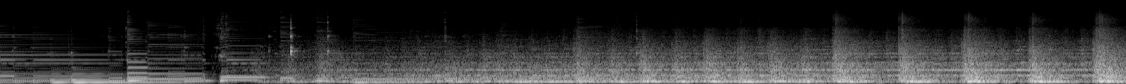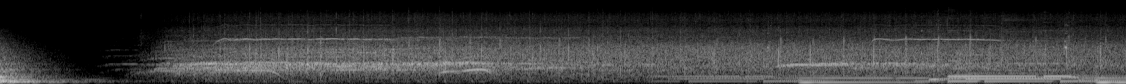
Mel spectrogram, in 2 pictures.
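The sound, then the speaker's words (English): Taiko drums from a Japanese drum ensemble pound out a loud, driving rhythm of heavy, booming strikes that build in intensity, then stop abruptly and give way to sustained applause and cheering from a crowd. “And that was how it all began, with the mesmerizing drums”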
